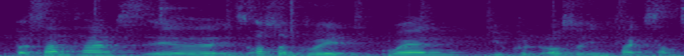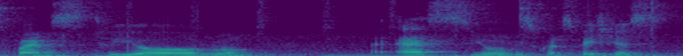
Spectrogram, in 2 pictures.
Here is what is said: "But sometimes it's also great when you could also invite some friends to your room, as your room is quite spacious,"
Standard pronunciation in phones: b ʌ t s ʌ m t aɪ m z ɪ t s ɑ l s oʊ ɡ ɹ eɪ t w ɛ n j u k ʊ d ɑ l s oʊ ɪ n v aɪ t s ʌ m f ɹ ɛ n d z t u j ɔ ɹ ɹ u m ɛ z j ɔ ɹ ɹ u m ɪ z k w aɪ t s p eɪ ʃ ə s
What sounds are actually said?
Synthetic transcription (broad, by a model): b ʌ t s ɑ m t aɪ m s ɪ t s ɑ l s oʊ ɡ ɹ eɪ t w ɛ n j u k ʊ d ɑ l s oʊ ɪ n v aɪ t s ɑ m f ɹ ɛ n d s t u j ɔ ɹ ɹ u m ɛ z j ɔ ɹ ɹ u m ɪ s k w aɪ t s p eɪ ʃ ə s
